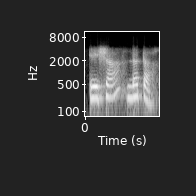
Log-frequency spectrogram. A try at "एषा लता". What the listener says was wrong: एषा लता, थोड़ा सा लंबा बोलना है, एषा लता।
